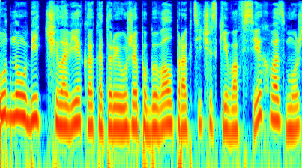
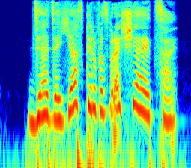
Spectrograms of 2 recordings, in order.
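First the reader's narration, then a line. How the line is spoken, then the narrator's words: Joyful squeal. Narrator (Russian): радостно взвизгнула Лилиана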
